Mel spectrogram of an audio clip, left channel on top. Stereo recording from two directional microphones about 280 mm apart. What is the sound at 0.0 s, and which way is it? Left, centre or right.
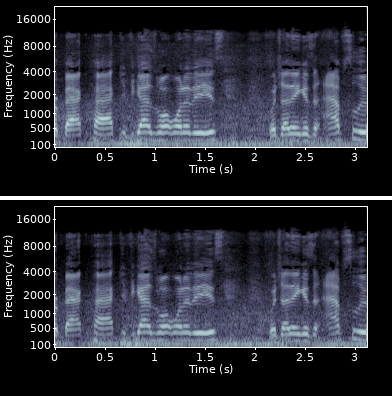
Speech, centre.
